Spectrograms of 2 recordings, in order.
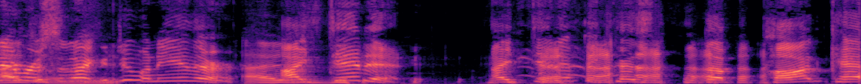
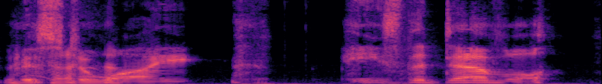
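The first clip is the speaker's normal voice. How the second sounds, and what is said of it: Poor imitation of another person's voice. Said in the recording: “That wasn't a good impression. ... That was a terrible. That was a terrible impression.”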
